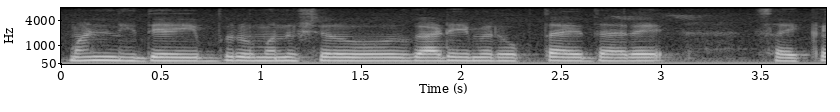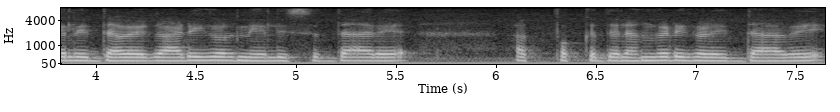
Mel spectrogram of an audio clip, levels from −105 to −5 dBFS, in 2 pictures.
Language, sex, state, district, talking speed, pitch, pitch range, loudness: Kannada, female, Karnataka, Belgaum, 115 wpm, 185 Hz, 180-190 Hz, -30 LUFS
